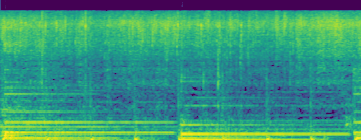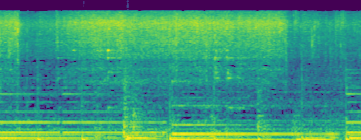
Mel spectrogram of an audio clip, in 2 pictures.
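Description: Shallots and chillies sizzling in hot oil in a glass pot while being stirred with chopsticks, frying until fragrant. Background music with a steady beat plays over it.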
